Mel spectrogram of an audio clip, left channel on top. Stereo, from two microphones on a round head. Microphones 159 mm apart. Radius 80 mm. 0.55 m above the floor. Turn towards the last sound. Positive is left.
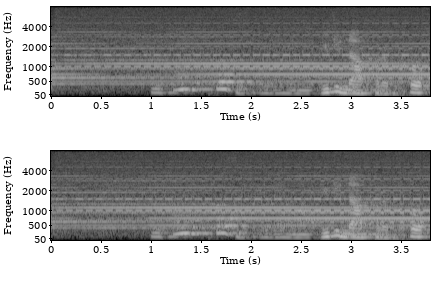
turn(degrees=10)  # may be behind; listen again after turning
